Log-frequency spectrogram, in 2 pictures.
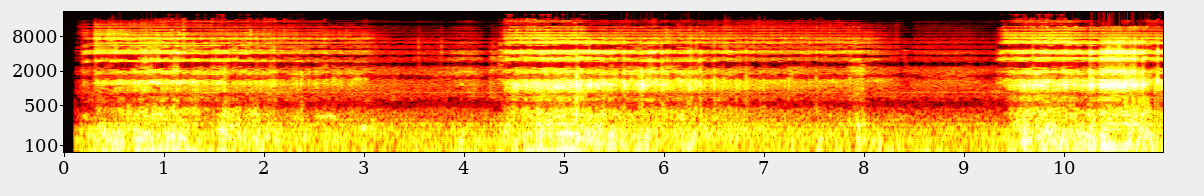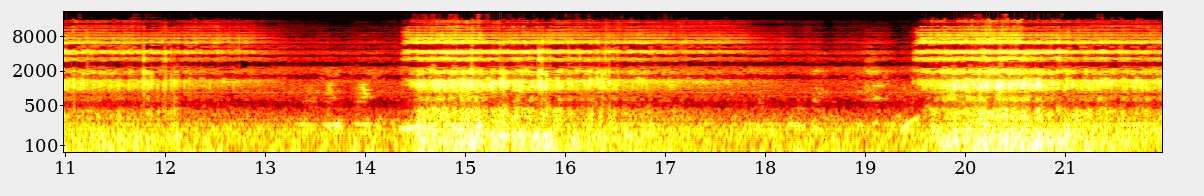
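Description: Loud, rasping, buzzing breaths recur about every five seconds, roughly 12 a minute, with quieter stretches between: snoring during sleep.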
